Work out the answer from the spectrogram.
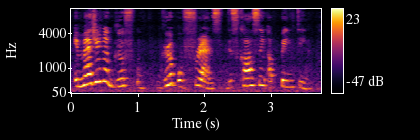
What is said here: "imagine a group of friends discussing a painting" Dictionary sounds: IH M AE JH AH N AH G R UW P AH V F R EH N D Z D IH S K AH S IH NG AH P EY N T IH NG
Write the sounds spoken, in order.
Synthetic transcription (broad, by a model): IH M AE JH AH N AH G R UW P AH F F R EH N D S D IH S K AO S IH NG AH P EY N T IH NG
